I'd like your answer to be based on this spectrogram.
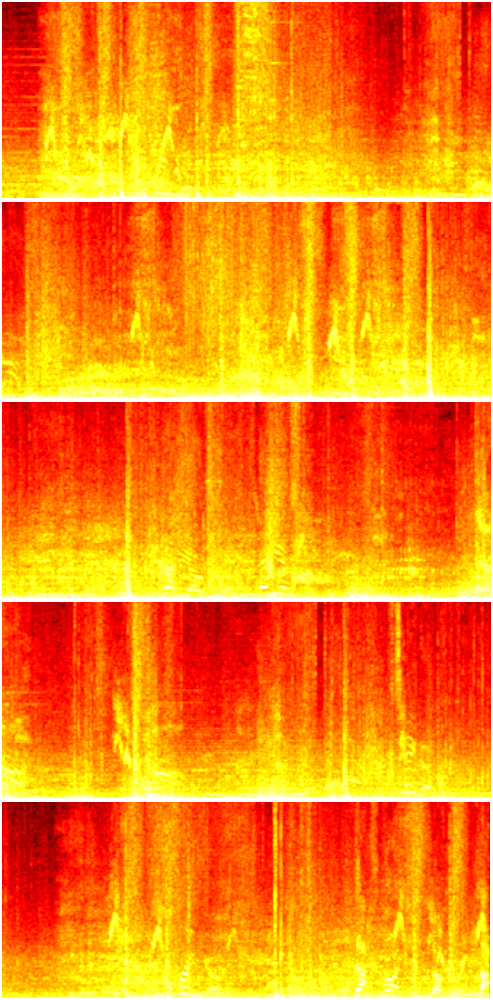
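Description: In Hogwarts Legacy, Confringo spell blasts strike a troll during a fight: repeated loud booms and crashes over dense battle noise and game music, with characters shouting throughout.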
